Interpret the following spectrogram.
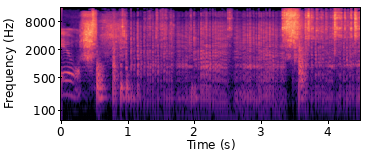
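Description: Two metal-wheeled Beyblade spinning tops are launched into a clear plastic stadium. A sharp pull-and-release burst comes just after the start, then the tops spin, whirring and rattling steadily as they grind against the plastic floor. A louder burst of noise comes near the end.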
